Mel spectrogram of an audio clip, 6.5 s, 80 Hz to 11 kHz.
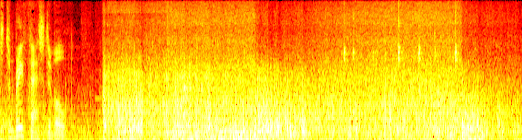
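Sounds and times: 
heavy rain downpour: 1.3 - 6.5.

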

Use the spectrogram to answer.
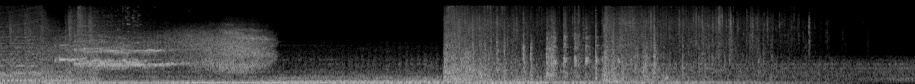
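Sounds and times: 
car tire screech from hard braking: 0.1 - 3.3
harsh rattling crunching noise: 4.5 - 8.7.

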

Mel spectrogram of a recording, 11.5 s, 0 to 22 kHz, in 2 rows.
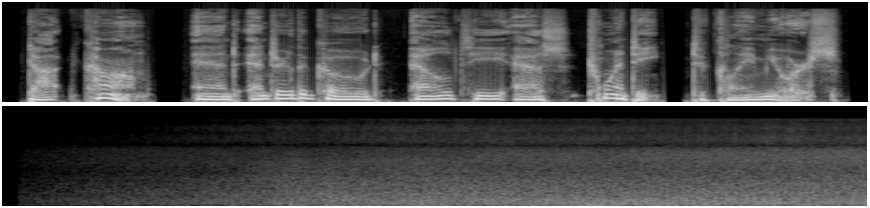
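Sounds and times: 
speech: 0.2 - 5.6
ocean surf rolling in: 7.5 - 11.5.

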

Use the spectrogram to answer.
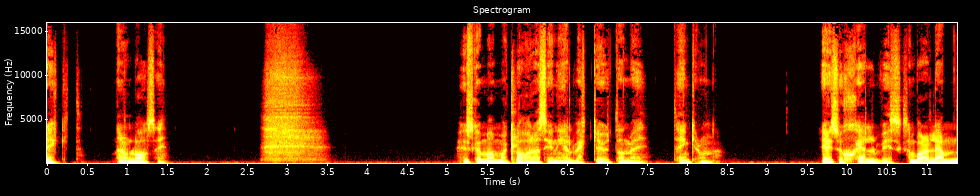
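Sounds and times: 
speech: 0.0 - 0.3, 0.9 - 1.6, 5.2 - 8.4, 9.7 - 11.3
heavy breathing of a sleeping man: 2.7 - 3.6.

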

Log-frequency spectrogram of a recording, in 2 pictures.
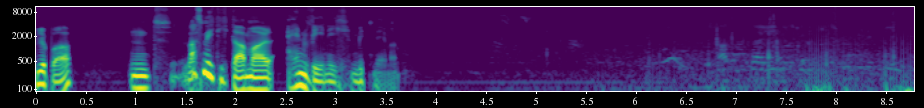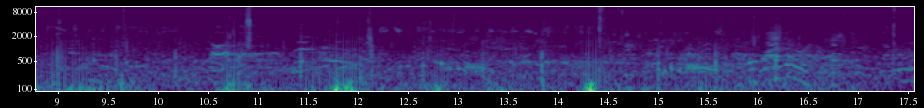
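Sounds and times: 
speech: 0.0 - 3.7
low murmur of outdoor noise: 3.8 - 17.5
footsteps of a person strolling through city streets and squares: 5.2 - 17.5.

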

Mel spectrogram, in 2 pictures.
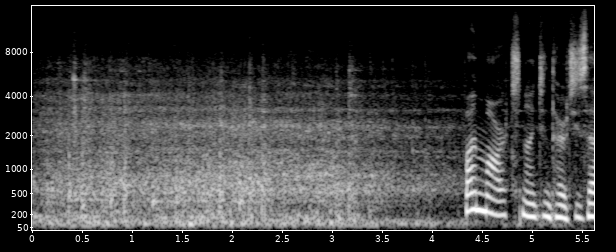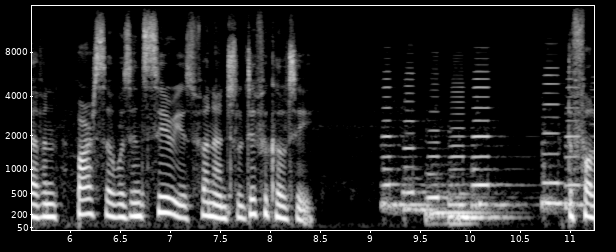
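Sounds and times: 
train rumbling on rails at night: 0.0 - 7.8
speech: 4.3 - 8.6, 9.5 - 10.2, 11.0 - 11.2.

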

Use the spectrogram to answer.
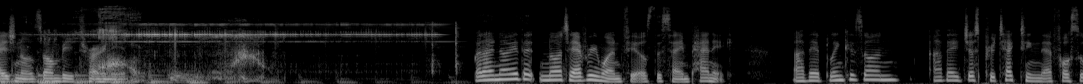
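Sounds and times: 
speech: 0.0 - 1.8, 4.8 - 10.8
alarm clock ringing with shrill high tone and fast pulsing beat: 0.0 - 4.6.

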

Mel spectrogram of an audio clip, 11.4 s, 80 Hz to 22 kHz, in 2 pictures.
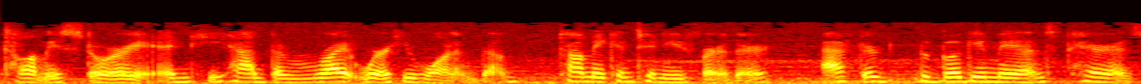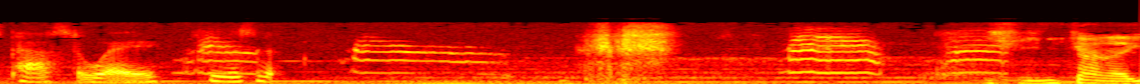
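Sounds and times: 
speech: 0.1 - 7.2, 10.8 - 11.4
cat meowing: 6.6 - 8.3, 9.6 - 10.9.

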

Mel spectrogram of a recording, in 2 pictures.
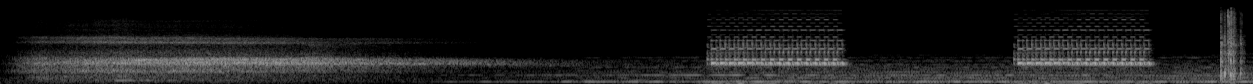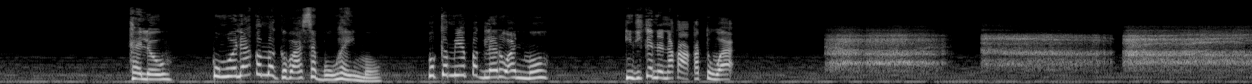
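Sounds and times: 
heavy breathing-like noise: 0.0 - 7.0, 20.6 - 25.0
hotel telephone ringing: 7.1 - 8.5, 10.2 - 11.6
speech: 13.9 - 18.1, 18.8 - 20.0.

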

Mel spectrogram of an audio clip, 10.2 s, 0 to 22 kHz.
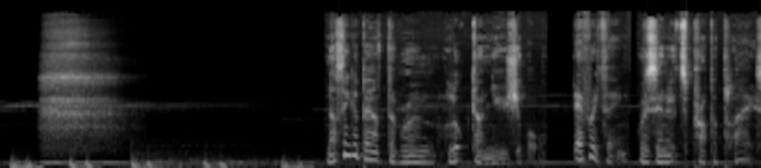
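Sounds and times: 
low regular heartbeat-like thumping: 0.0 - 4.4
deep slow breathing from someone trying to calm down: 0.2 - 3.0
speech: 4.4 - 10.1.

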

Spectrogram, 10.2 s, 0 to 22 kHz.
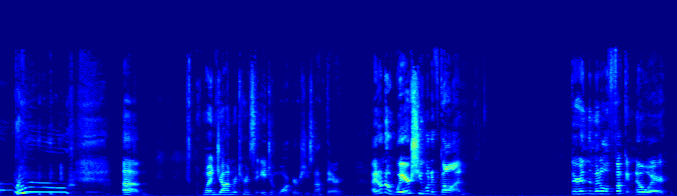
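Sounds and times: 
wolf howl sound effect: 0.0 - 1.1
brief yelping cry: 0.0 - 1.2
speech: 1.8 - 2.3, 3.0 - 7.2, 8.6 - 10.1.

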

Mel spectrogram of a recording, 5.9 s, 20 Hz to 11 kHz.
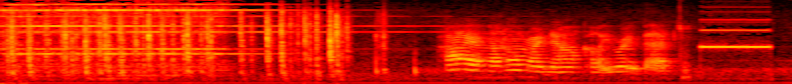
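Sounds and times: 
old-fashioned telephone bell ringing with rapid metallic trill: 0.0 - 3.4
speech: 4.3 - 5.4.

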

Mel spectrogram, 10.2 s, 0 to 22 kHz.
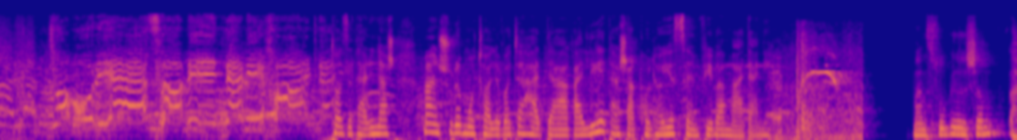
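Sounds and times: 
large protest crowd chanting a slogan outdoors: 0.0 - 7.9
speech: 0.7 - 1.8, 3.3 - 8.3, 9.1 - 10.1.

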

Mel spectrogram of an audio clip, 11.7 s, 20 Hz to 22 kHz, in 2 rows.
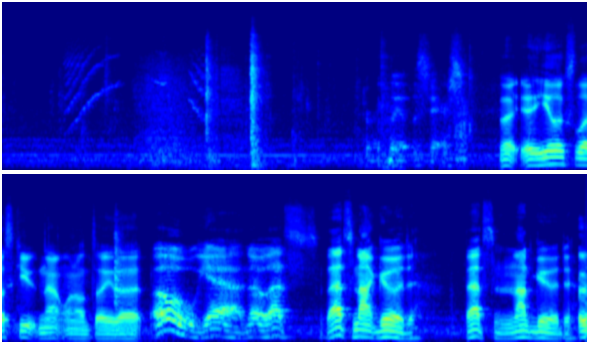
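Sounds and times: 
door creaking open on squeaky hinges: 0.6 - 2.7
speech: 3.9 - 11.7.

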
